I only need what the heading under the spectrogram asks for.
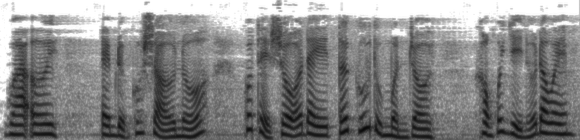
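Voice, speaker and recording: A woman's voice: medium pitch, expressive, fairly quick, breathy edge. A frightened peasant woman, voiced by a female storyteller stammers humbly in a voice. She sounds deferential and anxious. The recording is dull and lo-fi. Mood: anxious pleading.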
